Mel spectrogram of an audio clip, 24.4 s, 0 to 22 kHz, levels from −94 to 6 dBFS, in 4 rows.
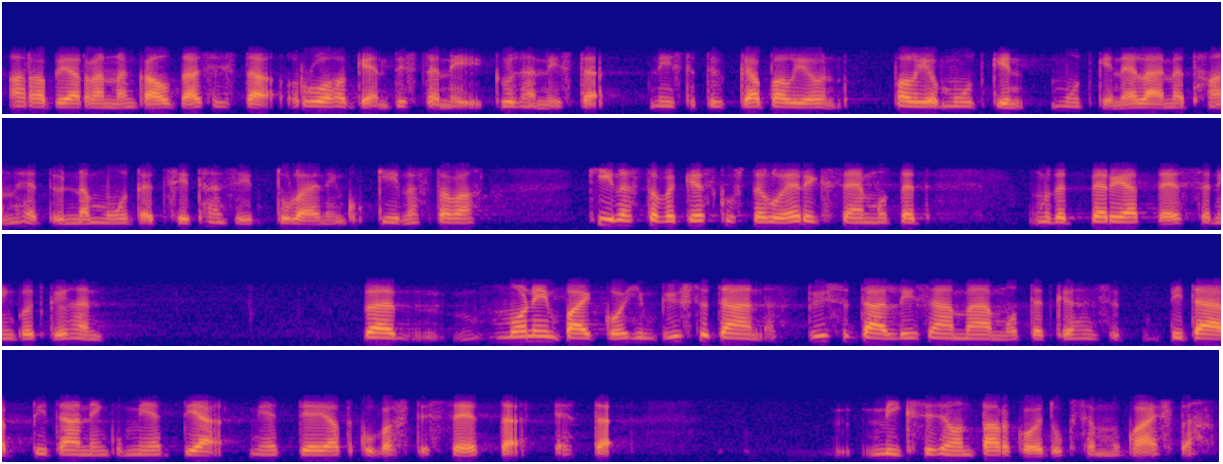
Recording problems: phone-call audio

